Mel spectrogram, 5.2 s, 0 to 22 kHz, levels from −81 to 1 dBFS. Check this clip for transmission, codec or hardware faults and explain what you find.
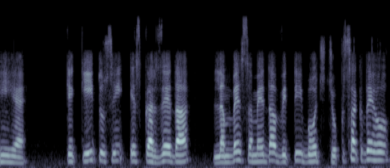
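One codec fault runs through the whole clip. Throughout, the speech sounds like likely Bluetooth SBC compression: nothing above 14.5 kHz, flickering treble and gritty quantisation noise. This points to a starved bit pool near 64 kbps.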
